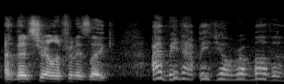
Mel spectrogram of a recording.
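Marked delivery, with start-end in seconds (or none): 1.5-2.8 high, put-on motherly plea; mock pleading mother. Held-hostage mother professes love, mock pleading.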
